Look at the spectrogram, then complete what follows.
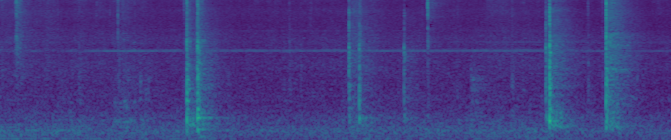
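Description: Sharp clicks and knocks of hard plastic as a hand works the cab door of a Bruder Scania toy truck, in about four short groups, the loudest a little past the middle.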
